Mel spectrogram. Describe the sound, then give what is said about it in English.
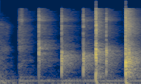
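A handful of sharp hand claps, about eight in quick, slightly uneven succession, fairly loud, with no one speaking over them. “Can I get some applause, please?”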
